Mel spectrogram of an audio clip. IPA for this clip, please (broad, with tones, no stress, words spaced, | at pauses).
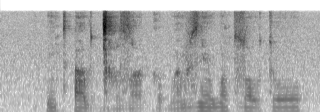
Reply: ʔĩ˧t ʔa˧wɡ͡ǀi˨zˤa˧ kʌ˨bã˦v zẽ˦wõ˦tzˤo˦w to˦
